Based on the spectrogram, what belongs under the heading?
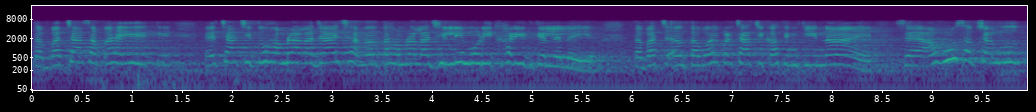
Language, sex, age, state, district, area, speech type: Maithili, female, 60+, Bihar, Supaul, urban, spontaneous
